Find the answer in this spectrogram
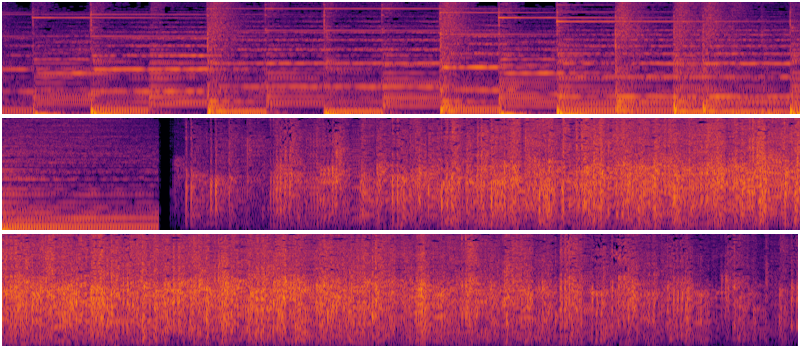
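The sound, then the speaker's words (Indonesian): An audience bursts into loud, sustained applause after a performance. The clapping is dense and steady, and it follows a passage of bright, tinkling, bell-like musical notes that stop abruptly just before it begins. “Penonton riuh bertepuk tangan selesai penampilan Citra.”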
